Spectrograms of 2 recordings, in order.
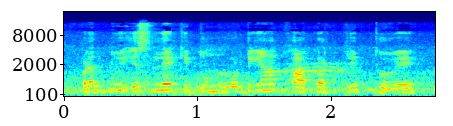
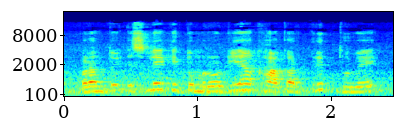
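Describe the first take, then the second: Both takes have the same delivery.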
